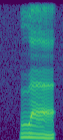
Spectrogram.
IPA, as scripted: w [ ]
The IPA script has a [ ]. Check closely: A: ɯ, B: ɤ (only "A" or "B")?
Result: A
